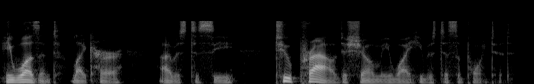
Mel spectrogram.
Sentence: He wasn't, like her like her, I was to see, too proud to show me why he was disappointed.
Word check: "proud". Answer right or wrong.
right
